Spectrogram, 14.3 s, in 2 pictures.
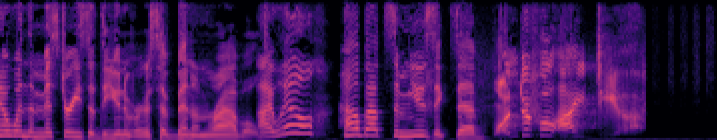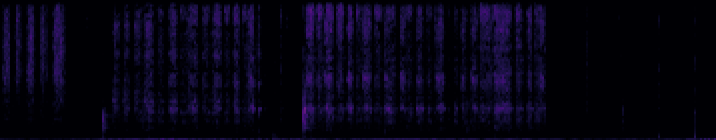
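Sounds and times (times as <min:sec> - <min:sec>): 
speech: 0:00.0 - 0:06.5
pen scratching across paper writing notes: 0:06.5 - 0:12.6.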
